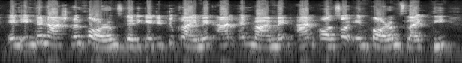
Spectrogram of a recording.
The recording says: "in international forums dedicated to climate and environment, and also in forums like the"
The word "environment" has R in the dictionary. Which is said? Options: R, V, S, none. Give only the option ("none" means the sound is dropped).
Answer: none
